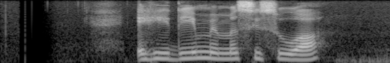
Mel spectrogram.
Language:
Sinhala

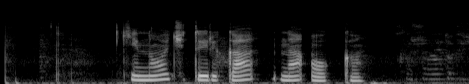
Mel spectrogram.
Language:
Russian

